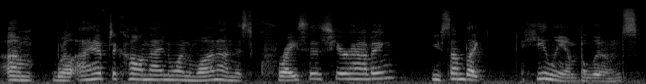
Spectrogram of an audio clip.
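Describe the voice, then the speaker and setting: Woman acting a female managing director, medium pitch, stern, curt, exasperated, comedic audio drama. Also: a little slow, a little mellow, close to an everyday voice. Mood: officious. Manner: officious, curt.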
